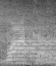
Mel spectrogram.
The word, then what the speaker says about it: Waco: of buck Weaver and yeah how do you pronounce that wo wo wo no like taco wo Waco w a like like taco okay and um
